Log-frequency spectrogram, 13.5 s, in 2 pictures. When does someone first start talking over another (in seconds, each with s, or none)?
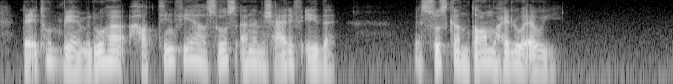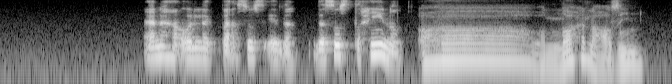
none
